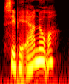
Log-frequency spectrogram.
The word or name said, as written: CPR-nummer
